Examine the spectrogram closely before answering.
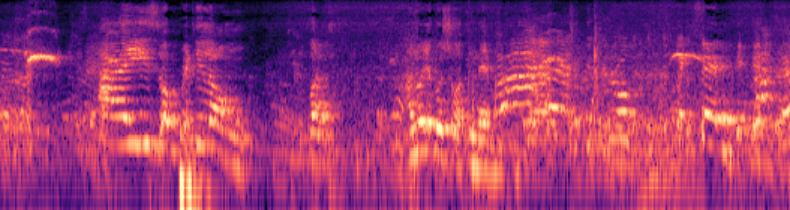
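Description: A woman speaks through a microphone and loudspeakers in a large echoing hall.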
